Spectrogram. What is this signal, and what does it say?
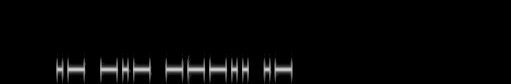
Morse code, heard as a keyed tone, about 21 wpm, 700 Hz. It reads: AK8A
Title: USA Call Signs - 4 Characters - Repeated 3x - 22wpm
